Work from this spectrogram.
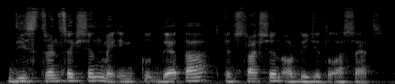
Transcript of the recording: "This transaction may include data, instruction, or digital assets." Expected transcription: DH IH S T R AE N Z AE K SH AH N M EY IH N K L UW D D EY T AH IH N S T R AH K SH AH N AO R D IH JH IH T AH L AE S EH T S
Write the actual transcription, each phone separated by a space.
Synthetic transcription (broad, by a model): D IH S T R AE N S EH K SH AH N M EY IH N K L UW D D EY T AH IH N S T R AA K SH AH N AO R D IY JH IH T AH L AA S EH T S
